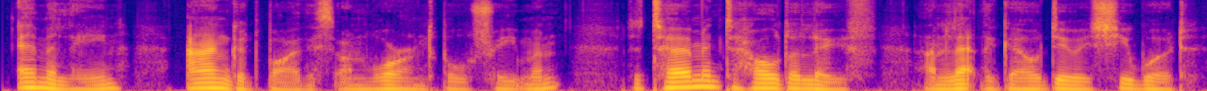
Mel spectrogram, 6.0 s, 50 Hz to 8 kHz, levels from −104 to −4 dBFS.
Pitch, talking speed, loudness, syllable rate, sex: 100 Hz, 180 wpm, -22 LUFS, 6.2 syllables/s, male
